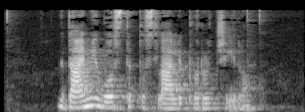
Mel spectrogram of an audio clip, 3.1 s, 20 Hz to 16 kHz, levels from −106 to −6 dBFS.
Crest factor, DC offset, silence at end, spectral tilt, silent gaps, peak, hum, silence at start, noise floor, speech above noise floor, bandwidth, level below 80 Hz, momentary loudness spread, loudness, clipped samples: 20 dB; under 0.1%; 0.45 s; -3 dB/octave; none; -2 dBFS; none; 0.6 s; -58 dBFS; 37 dB; 12 kHz; -60 dBFS; 17 LU; -20 LUFS; under 0.1%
